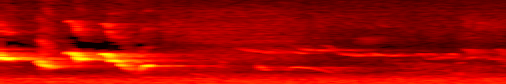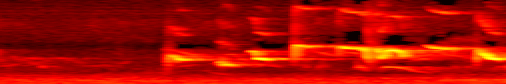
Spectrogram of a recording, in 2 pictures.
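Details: Oriental magpie-robin singing: a burst of loud, sweet whistled phrases with sliding notes, a quiet gap, then a rich run of clear high whistles and ringing notes, fairly clean background.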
